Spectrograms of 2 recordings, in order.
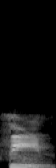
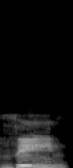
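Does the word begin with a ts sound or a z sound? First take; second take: ts sound; z sound. First: The word begins with a ts sound. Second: The word begins with a plain z sound. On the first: The speaker calls it right. "but zehn" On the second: The speaker calls it wrong. "not zane"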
